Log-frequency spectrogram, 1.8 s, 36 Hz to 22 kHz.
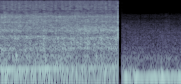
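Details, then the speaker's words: Ford petrol engine at idle after the PCV (crankcase ventilation) valve problem was fixed: even, low, steady hum. Before the repair the idle was too high and fluctuating instead of around 750–800 rpm. "der wagen läuft wieder perfekt wie ihr seht"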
